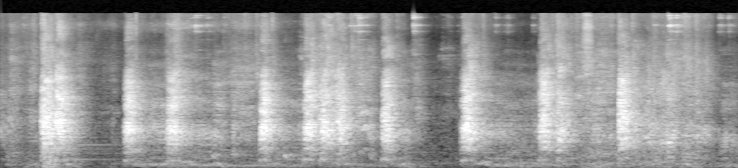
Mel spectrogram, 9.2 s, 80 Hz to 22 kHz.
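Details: Pet dogs, a 9-month-old German Shepherd and a 5-year-old Min Pin, playing tug of war; sharp broadband barks repeat about once a second in a steady series, with faint low growling between them.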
